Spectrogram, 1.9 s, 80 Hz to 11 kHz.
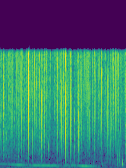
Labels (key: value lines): label: biophony
recorder: SoundTrap 300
